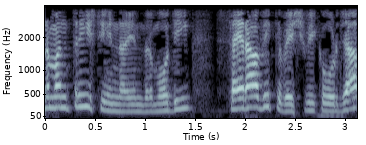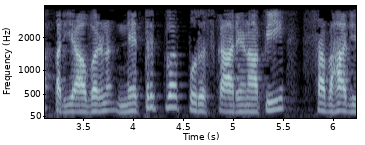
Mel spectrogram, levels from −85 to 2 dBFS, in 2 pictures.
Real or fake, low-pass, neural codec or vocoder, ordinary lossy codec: real; 3.6 kHz; none; none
